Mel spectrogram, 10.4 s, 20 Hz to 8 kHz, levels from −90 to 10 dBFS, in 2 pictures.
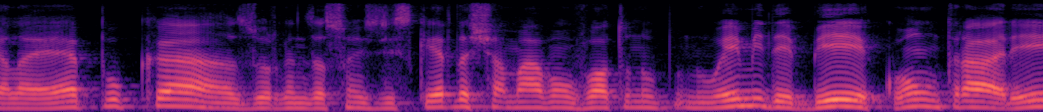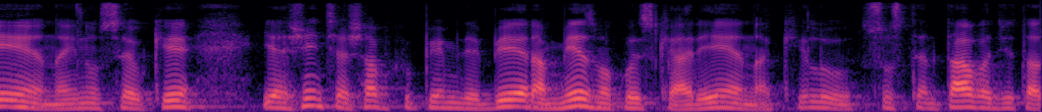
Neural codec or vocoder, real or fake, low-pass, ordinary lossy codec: none; real; 7.2 kHz; none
